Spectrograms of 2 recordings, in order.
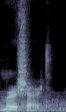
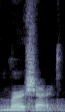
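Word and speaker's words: Meerschaert: Gerald let's hear uh it does not rhyme with smear uh let's hear Gerald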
